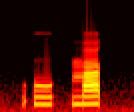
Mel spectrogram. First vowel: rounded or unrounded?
rounded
